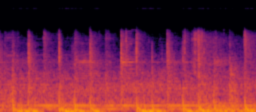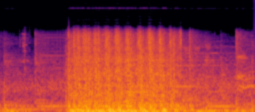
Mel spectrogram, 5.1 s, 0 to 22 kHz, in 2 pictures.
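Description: Rapid bursts of weapon fire from the Wasteland 3 video game crackle in quick succession, swelling into a louder, denser volley partway through.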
